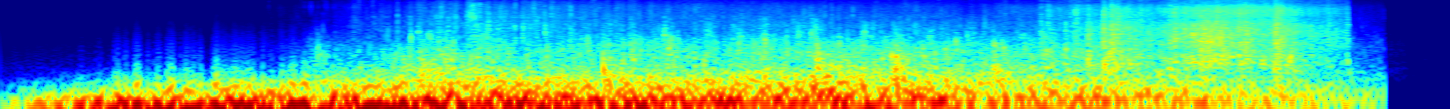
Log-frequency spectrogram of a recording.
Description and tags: quake and break
an earthquake that ripples through from far away and then makes the roof of a house crack and cave in
Used Audacity to manipulate a couple different sounds to create the rumble of the earthquake. Then I added the cracking noise in the same program from a different effect (wood breaking).
debris, earthquake, roof-cave-in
